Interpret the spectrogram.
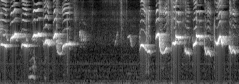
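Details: Greater green leafbird singing to provoke rival birds: loud whistled notes sliding down and up, some with harsh buzzy overtones, in quick phrases, with a pause in the middle before a second burst of varied whistles.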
